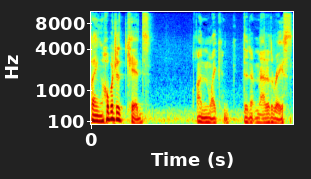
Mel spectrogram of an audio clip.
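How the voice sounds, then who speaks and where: Recorded very cleanly against a silent background, a man talks in a very deep, low pitch. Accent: American. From Texas. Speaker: theater teacher. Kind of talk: casual interview chat. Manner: halting, many fillers and restarts.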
